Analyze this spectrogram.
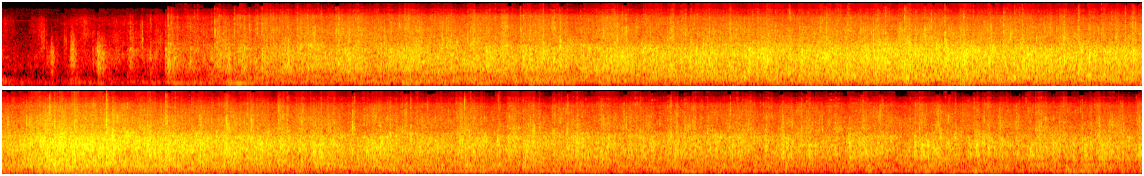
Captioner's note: applause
